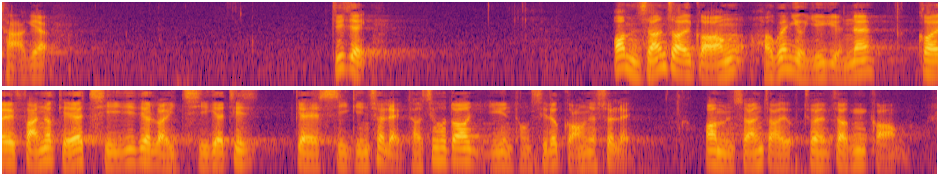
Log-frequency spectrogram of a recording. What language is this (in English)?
Cantonese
